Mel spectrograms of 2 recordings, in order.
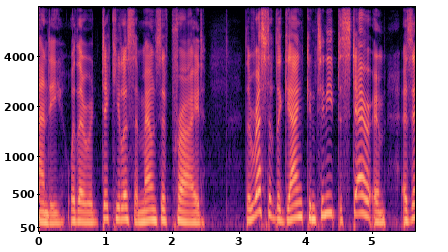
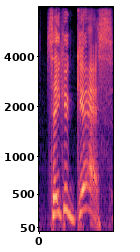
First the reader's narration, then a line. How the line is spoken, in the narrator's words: shouted Andy from across the room with a massive toothy grin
